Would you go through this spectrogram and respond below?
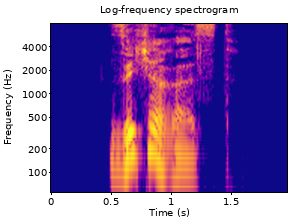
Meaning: second-person singular subjunctive I of sichern
- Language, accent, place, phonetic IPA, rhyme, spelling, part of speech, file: German, Germany, Berlin, [ˈzɪçəʁəst], -ɪçəʁəst, sicherest, verb, De-sicherest.ogg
